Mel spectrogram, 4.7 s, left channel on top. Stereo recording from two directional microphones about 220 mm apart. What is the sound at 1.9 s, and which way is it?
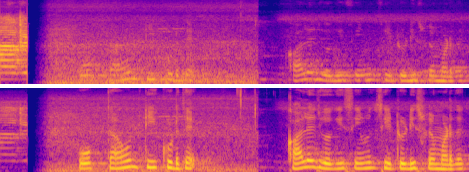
A woman's voice, 50° right (ahead or behind).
